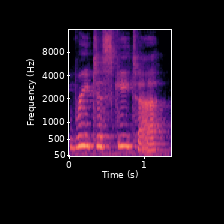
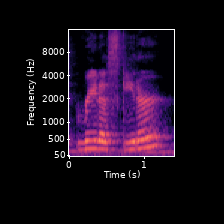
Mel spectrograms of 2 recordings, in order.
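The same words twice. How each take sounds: First: The name is said in a British accent. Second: The name is said in an American accent. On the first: The speaker calls it right. "It has to be" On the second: The speaker calls it wrong. "in an American accent"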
